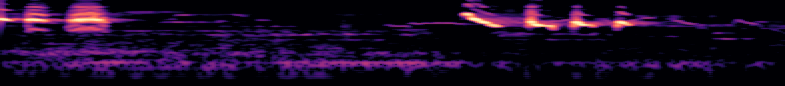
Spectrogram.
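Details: Oriental magpie-robin (kacer) singing in the gacor ngotot style, bongkar isian: two short bright chirps open, then after a pause a descending whistled slur and three sharp high chips, with a low background hum.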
